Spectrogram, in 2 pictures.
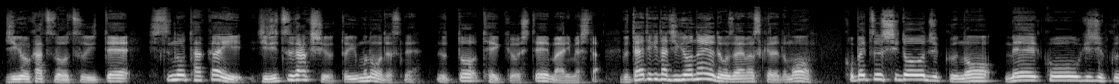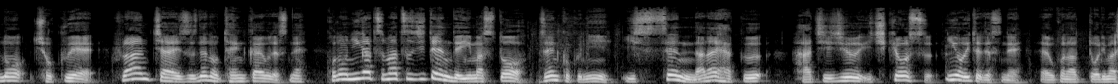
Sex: male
